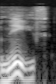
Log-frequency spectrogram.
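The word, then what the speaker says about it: Nudd: is mentioned that nud in Welsh is pronounced simply Neath and not otherwise as for the fairy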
